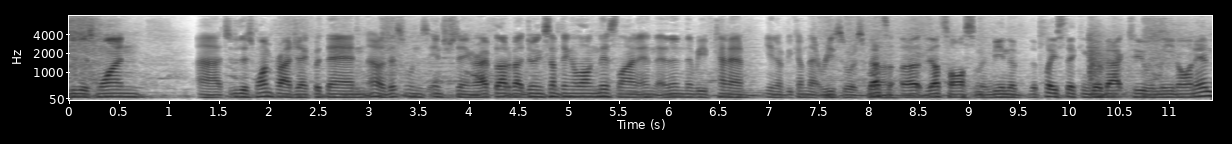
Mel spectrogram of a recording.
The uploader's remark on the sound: LIVE from WORKBENCHcon 2022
